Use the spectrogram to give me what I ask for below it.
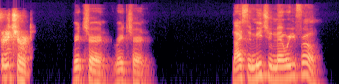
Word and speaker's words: Richard: That's how you pronounce it, Richa? No, it's Richard.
